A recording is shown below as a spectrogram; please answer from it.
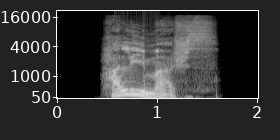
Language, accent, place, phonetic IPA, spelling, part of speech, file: German, Germany, Berlin, [ˈhalimaʃs], Hallimaschs, noun, De-Hallimaschs.ogg
- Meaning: genitive of Hallimasch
